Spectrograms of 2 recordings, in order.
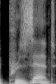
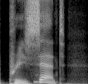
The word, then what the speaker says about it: present: If I say present with the stress on the first part, that's a gift, right? But if I switch it and say present, now it's a verb.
